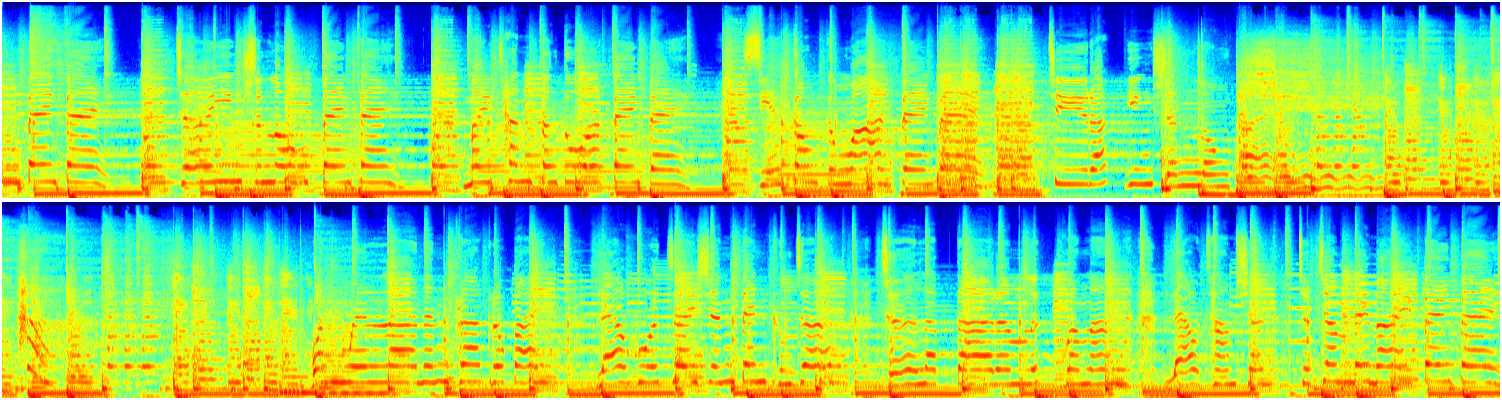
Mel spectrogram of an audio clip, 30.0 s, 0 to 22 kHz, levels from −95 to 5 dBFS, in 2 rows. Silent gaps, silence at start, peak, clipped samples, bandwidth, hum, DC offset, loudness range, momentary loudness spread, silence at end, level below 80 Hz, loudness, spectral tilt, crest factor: none; 0 s; 0 dBFS; 0.2%; 19 kHz; none; under 0.1%; 1 LU; 5 LU; 0 s; -18 dBFS; -11 LUFS; -5 dB/octave; 10 dB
